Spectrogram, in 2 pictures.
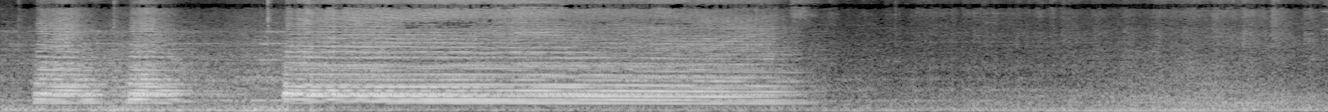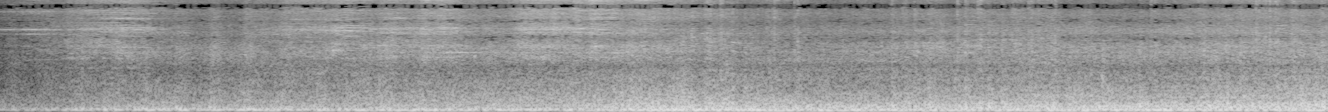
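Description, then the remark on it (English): A model train on a layout modeled on a modern-day BNSF line sounds a sustained multi-tone horn for several seconds, then rumbles and clatters along the layout, the running noise swelling louder and steadier toward the end. No one speaks. “First, we're going to go down to the Colorado Model Railroad Museum and hang out there for a little while, catching some trains.”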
